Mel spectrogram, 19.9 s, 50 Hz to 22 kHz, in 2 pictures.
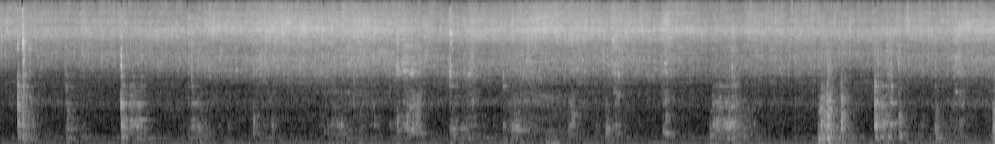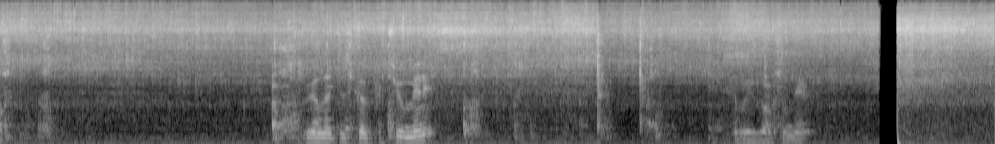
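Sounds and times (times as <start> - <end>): vegetables sizzling in oil: 0.0 - 19.9
utensil knocking and scraping pan: 0.2 - 7.6, 8.2 - 10.6, 12.7 - 17.8.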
